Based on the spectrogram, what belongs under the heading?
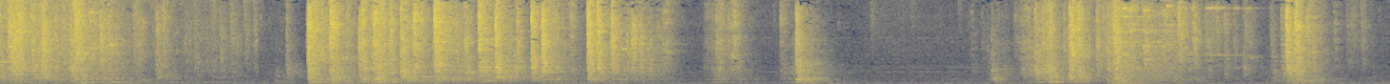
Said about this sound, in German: Was sich anhört wie mutwilliges Glaszerscheppern, ist in Wirklichkeit ein wichtiger Test für Mehrwegglasflaschen, die in der Verpackungsprüfstelle der Versuchs- und Lehranstalt für Brauerei in Berlin untersucht werden.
